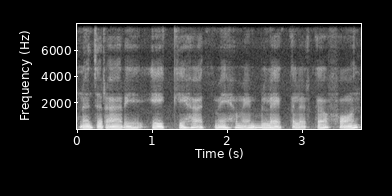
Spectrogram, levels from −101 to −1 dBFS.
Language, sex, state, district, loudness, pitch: Hindi, male, Himachal Pradesh, Shimla, -15 LUFS, 110 Hz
